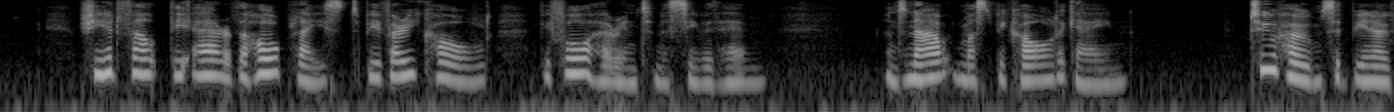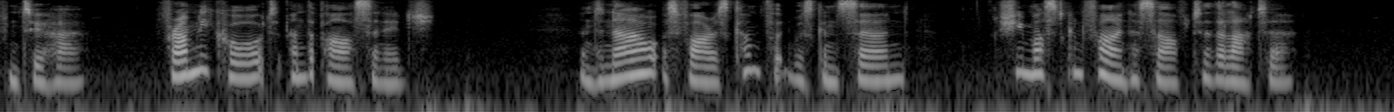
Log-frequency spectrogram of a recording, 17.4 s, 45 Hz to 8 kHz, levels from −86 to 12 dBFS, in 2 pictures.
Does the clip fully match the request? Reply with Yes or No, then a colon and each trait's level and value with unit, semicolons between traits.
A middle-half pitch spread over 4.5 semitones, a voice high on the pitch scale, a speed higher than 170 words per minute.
Yes: average, 4.9 semitones; high, 205 Hz; average, 180 wpm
